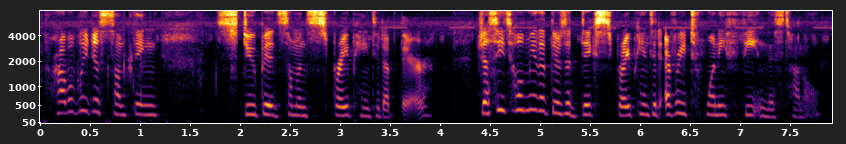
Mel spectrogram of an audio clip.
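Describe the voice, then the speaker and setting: A woman's voice: a little high, lively intonation, normal speed, natural voice. A woman playing a reluctant, sceptical teenage girl in a horror audio play. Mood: annoyed, sceptical. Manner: complaining, skeptical.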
